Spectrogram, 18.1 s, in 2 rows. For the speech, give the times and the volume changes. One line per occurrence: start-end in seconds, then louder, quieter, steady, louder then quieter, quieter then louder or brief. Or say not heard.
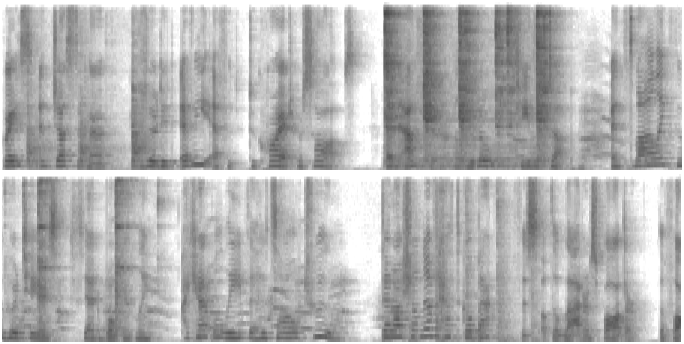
0.0-18.0 steady.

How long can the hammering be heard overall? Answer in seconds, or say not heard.
8 s.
